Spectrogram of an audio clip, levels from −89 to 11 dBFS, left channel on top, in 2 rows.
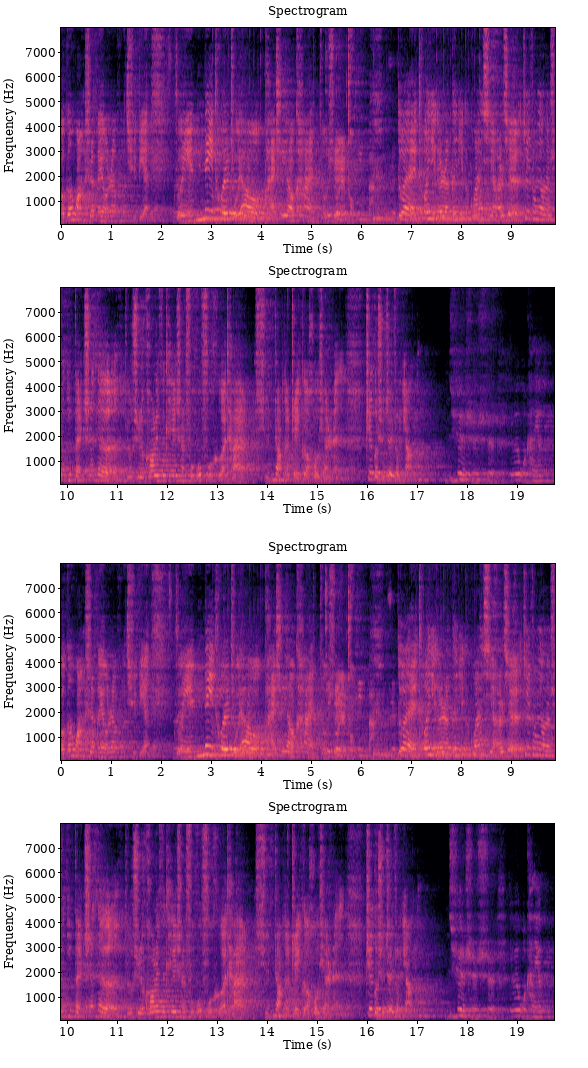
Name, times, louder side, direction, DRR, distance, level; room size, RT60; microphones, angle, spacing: voice 1, 0.0-5.8 6.2-6.4 6.7-17.1 17.6-17.8, equal, 30° left, -1 dB, 3.4 m, -25 dB
voice 2, 2.2-2.7 5.3-6.8 7.4-7.6 16.4-16.6 17.6-19.5, right 1 dB, 45° right, 2 dB, 4.6 m, -33 dB
sound 1, 3.0-4.4 6.3-8.7, left 2 dB, 50° left, 5.6 m, -33 dB
28.5 x 27.0 x 7.6 m, 2.4 s
head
